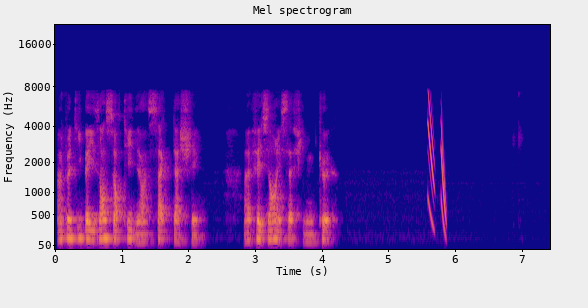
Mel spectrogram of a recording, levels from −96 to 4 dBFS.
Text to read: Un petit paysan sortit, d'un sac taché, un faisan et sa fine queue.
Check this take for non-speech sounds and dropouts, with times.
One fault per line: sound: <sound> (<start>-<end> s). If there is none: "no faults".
sound: chirp (5.6-5.9 s)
